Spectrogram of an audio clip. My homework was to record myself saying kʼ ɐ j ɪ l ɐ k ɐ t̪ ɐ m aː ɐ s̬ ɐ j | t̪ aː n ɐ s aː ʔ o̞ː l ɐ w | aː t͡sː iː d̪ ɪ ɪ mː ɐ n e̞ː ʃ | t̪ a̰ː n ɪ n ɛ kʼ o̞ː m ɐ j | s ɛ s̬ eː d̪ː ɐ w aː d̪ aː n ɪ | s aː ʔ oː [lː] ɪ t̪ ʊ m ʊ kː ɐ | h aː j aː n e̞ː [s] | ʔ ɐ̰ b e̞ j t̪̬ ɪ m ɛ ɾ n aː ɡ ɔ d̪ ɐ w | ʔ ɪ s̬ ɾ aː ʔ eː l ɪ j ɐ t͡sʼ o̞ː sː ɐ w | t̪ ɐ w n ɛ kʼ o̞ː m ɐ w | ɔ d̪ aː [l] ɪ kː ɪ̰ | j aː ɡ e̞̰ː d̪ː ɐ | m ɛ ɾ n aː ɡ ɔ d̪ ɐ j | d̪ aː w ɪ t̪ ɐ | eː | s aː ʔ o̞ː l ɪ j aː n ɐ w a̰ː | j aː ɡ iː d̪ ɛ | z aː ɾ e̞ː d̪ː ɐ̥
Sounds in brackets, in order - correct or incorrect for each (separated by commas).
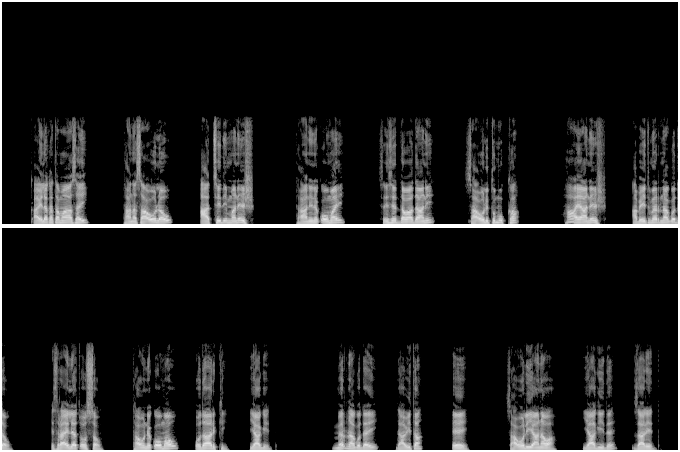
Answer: incorrect, incorrect, incorrect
